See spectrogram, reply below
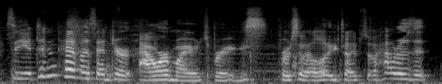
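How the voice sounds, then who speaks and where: A woman's voice: mid-range voice, lively intonation, normal speed, a bit bright, soft background music. A woman co-streamer chatting casually with wry joking commentary during a game stream.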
